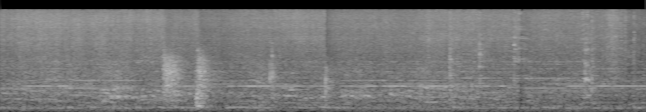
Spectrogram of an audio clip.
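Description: Food sizzling on a hot cooking surface as it is freshly cooked. Every second or so a cooking utensil clicks or scrapes against it.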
